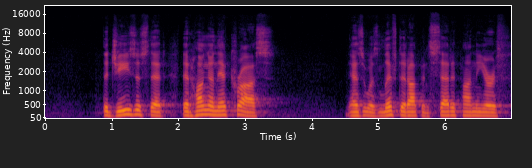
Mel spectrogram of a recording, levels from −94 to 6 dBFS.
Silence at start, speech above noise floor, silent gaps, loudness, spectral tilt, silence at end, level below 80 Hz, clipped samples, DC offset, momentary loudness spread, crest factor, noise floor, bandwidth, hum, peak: 0.9 s; 42 dB; none; -28 LUFS; -7 dB/octave; 0.05 s; -74 dBFS; under 0.1%; under 0.1%; 9 LU; 18 dB; -69 dBFS; 15.5 kHz; none; -10 dBFS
